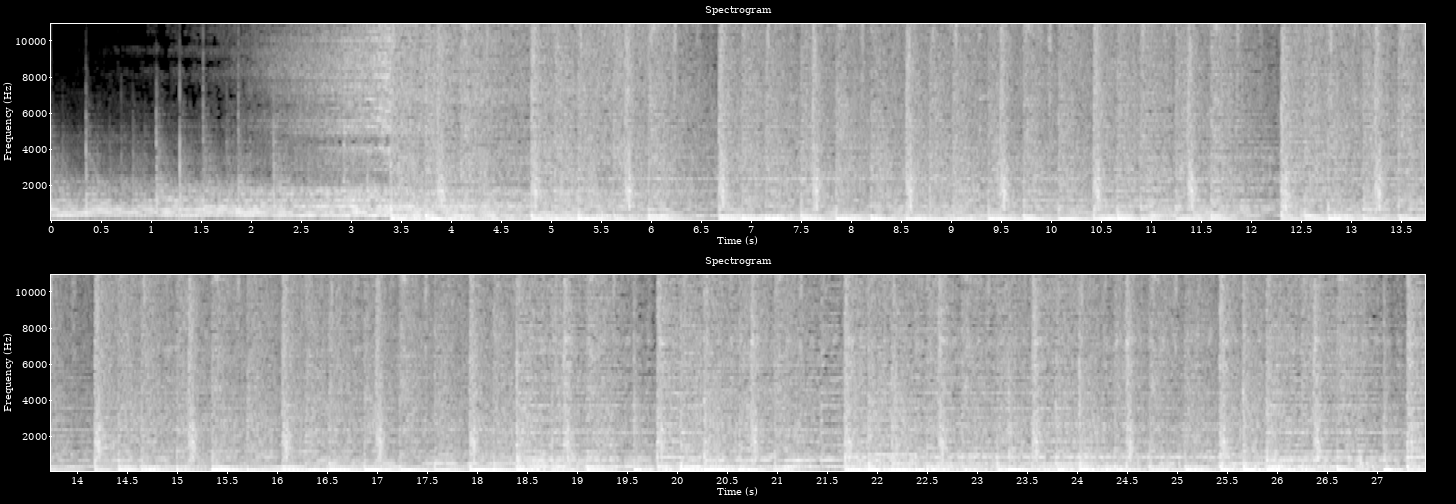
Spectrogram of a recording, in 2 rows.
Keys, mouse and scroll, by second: 0.5 Tab, 0.8-1.1 scroll down 2, 1.1-4.3 middle drag, 4.6 KP_Divide, 5.5 KP_1, 6.5 click, 6.9 scroll up 1, 7.2 scroll down 1, 7.4 middle click, 7.8-8.1 scroll up 2, 8.1 Tab, 9.1 KP_1, 9.7-10.0 scroll up 3, 10.3 click, 11.7 shift+click, 12.0 shift+click, 12.9 shift+click, 13.6 middle click, 14.5 shift+click, 14.8 shift+click, 15.3 shift+click, 15.6 shift+click, 16.1 middle click, 16.7 shift+click, 17.1 shift+click, 17.4 shift+click, 17.8 shift+click, 18.2 shift+click, 19.5 KP_Divide, 20.8-21.2 scroll down 1, 21.2 middle click, 22.0 shift+click, 22.4 shift+click, 22.7 shift+click, 23.3 shift+click, 23.6 shift+click, 24.0-25.3 middle drag, 25.3 shift+click, 26.2-27.4 middle drag.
